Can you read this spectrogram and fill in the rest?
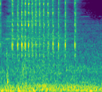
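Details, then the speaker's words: Hyper Radster e-bike, out of the box: light metallic tick repeating quickly as wheel spins freely and slowing as it coasts; disc brake caliper rubbing the rotor, to be adjusted with the supplied key. "yeah basically what's happening is the brake caliper is rubbing um and because these are disc brakes you just have to adjust them uh with this add-on key so hopefully that fixes it"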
